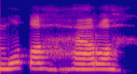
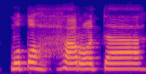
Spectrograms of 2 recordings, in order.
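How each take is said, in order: First: The word ends with a soft h sound. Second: The word ends with a full ta syllable. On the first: The speaker calls it right. "Jadi ha, bukan mutahharata" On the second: The speaker calls it wrong. "kita nggak baca dengan mutahharata"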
